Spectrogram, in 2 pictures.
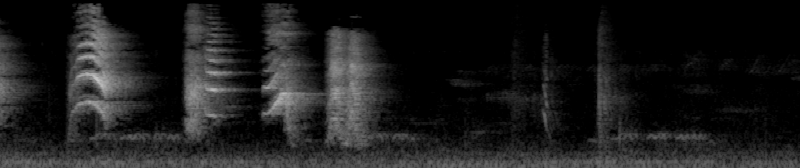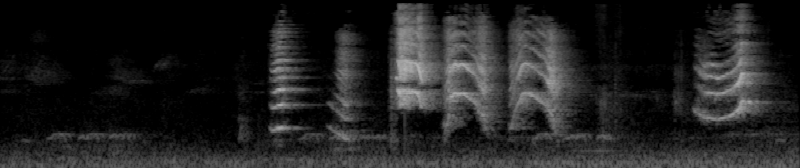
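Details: Talking Alexandrine parakeet enjoying morning time; clusters of sharp squawks and curved whistled notes, a long quiet pause in the middle, then another burst of squawks and chirps.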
